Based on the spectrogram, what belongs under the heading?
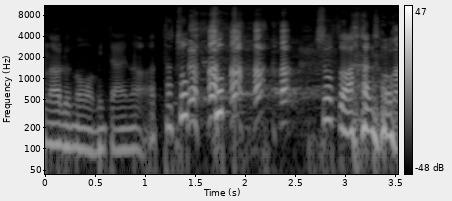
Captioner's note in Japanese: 会場から笑い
